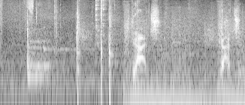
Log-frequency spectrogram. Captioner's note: basketball bouncing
